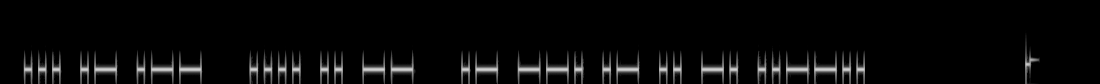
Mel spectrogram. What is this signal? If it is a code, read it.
Morse code, heard as a keyed tone, about 17 wpm, 700 Hz. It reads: SAW HIM AGAIN?
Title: Sentences from Top 1400 Words 17wpm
